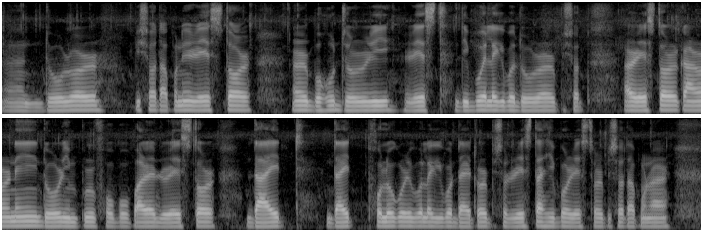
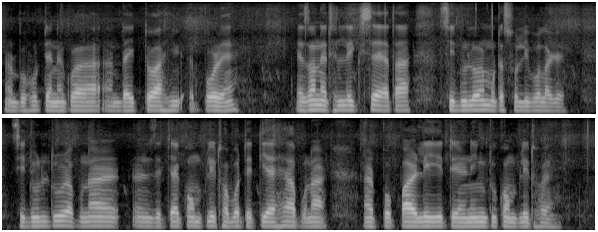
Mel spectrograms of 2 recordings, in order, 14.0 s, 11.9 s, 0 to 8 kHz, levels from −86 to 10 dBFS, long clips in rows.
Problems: constant background noise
